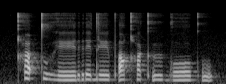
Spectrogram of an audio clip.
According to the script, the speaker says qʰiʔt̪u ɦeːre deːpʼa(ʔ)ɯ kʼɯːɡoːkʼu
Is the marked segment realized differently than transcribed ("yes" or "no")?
yes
